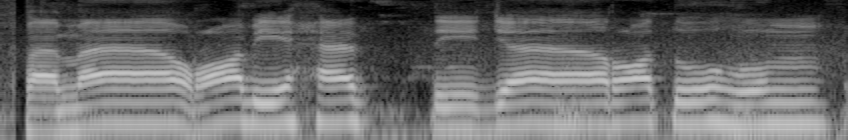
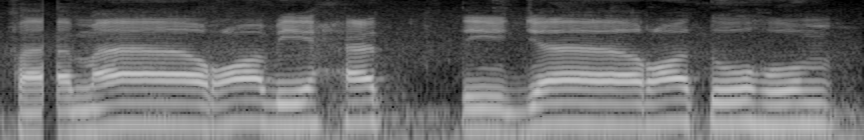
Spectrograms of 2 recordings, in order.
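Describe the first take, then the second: Both takes have the same delivery.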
